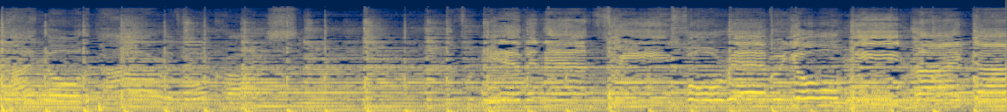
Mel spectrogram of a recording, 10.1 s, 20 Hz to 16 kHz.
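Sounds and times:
bass guitar: 0.0s - 10.0s
drum kit beat: 0.0s - 10.0s
electric guitar: 0.0s - 10.0s
strummed acoustic guitars: 0.0s - 10.0s.

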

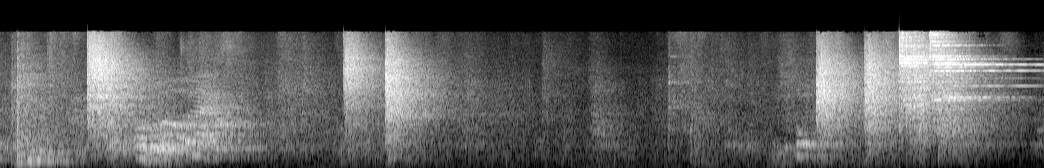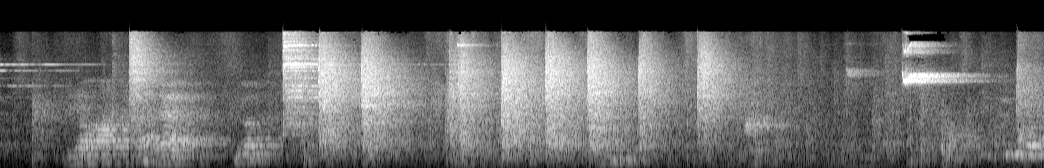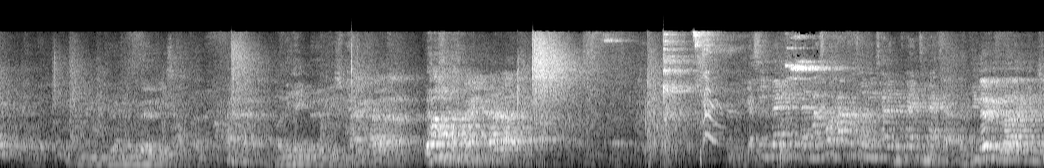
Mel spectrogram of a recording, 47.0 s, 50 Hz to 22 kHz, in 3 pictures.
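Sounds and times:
steel swords clashing: 12.3s - 16.6s, 19.9s - 21.7s
steel ringing: 14.0s - 16.9s.

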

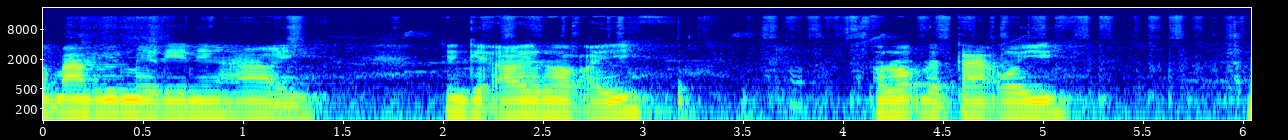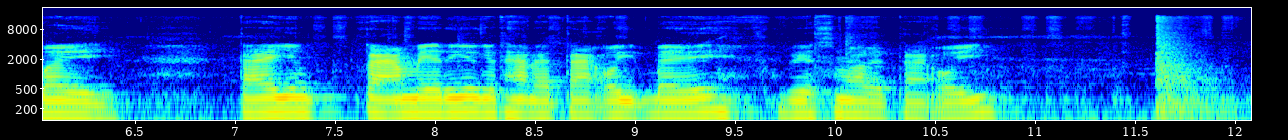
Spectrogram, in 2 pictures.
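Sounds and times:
person speaking: 0.0s - 11.6s
pen scratching on paper: 2.2s - 6.1s, 7.1s - 12.0s.

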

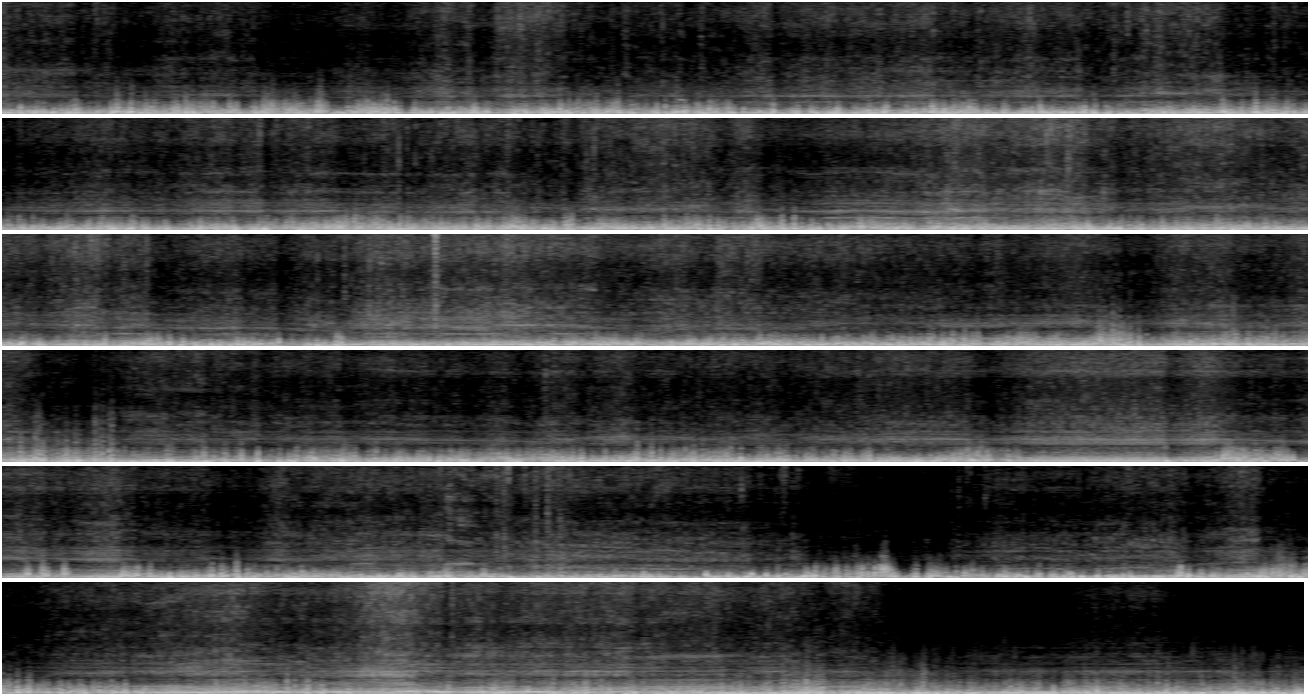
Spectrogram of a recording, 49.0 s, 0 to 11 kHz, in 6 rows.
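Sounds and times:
motorcycle engine running: 0.0s - 48.9s
wind rumble on microphone: 0.0s - 48.9s.

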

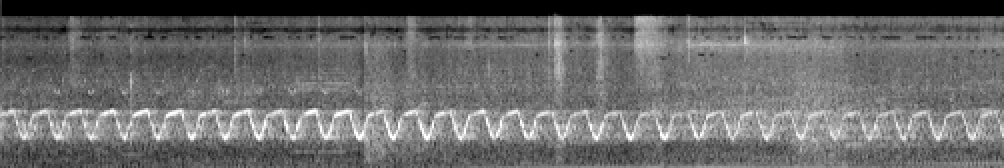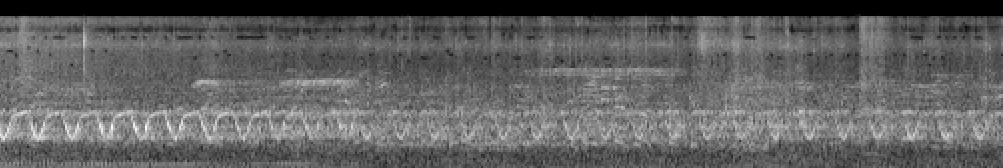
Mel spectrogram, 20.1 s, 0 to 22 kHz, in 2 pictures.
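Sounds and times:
electronic siren yelping: 0.0s - 16.9s.

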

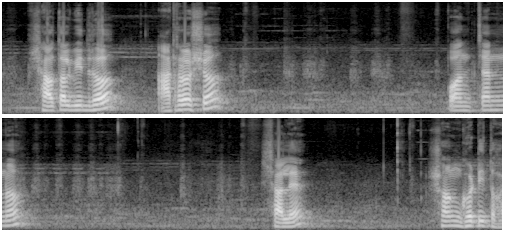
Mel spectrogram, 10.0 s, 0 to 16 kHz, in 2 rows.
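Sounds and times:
pen scratching on paper: 0.0s - 0.6s, 1.7s - 8.1s.

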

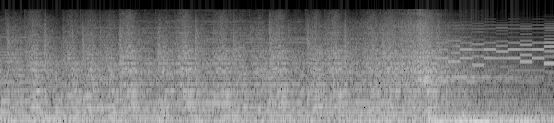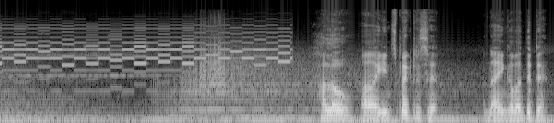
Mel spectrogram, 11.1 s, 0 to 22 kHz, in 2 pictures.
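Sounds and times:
low background music: 0.0s - 11.0s
mobile phone ringtone: 4.2s - 8.5s.

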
